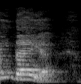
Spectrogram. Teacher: nesse caso não existe a pronúncia ideia com ele fechado e ninguém fala assim todo mundo fala a idéia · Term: ditongos abertos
